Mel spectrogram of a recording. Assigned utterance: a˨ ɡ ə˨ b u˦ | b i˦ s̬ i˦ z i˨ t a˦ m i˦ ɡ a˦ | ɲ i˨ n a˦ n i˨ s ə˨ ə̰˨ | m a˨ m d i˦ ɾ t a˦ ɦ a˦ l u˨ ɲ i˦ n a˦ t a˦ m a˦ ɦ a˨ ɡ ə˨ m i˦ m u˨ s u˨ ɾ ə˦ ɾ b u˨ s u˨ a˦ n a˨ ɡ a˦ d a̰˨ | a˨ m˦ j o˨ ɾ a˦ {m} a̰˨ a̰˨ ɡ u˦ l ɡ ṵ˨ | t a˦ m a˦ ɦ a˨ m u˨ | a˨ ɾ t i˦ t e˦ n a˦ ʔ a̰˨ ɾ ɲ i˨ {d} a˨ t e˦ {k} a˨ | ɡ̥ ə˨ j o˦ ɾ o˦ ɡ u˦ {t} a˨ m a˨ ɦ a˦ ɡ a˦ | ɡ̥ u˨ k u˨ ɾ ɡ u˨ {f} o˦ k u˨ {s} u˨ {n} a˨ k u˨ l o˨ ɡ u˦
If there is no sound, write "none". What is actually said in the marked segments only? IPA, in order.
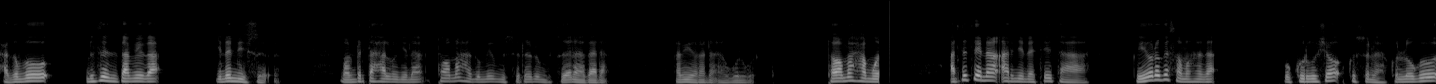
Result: n, n, t, s, ʃ, s, n

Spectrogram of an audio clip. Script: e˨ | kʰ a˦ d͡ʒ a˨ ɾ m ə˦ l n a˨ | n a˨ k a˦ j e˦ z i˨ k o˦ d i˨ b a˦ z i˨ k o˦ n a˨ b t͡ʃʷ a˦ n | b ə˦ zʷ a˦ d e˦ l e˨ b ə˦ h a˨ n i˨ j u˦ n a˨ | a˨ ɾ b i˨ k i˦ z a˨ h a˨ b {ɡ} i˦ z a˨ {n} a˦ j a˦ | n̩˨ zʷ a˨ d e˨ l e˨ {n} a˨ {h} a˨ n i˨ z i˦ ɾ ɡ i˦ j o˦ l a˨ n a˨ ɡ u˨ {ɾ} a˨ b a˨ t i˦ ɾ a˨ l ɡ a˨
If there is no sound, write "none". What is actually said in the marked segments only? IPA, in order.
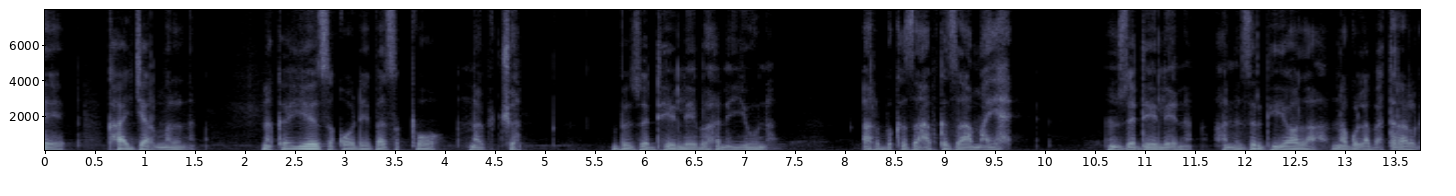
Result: k, m, n, h, l

